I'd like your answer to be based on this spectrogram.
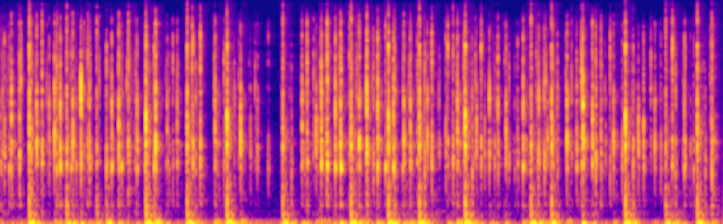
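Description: Rapid fingertip typing on a white Ducky Miya Pro tenkeyless mechanical keyboard with plastic keycaps produces a dense stream of short, sharp clacks. Each keystroke has a bright click on top of a deep, thocky low end, and the sound stops ringing almost instantly. There is a brief lull near the middle before the steady typing resumes.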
